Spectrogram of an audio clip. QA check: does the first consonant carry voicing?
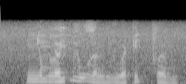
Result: yes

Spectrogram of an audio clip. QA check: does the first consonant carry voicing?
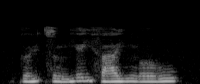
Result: no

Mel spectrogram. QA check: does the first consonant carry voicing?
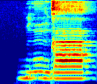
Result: yes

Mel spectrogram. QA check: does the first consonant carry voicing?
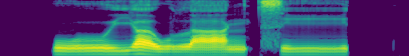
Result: yes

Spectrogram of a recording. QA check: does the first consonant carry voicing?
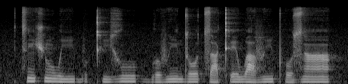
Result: no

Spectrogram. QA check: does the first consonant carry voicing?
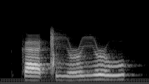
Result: no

